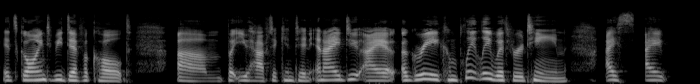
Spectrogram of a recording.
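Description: A woman's voice: mid-range voice, normal speed, bright, forceful tone, dry recording, studio quality. A woman in her thirties co-hosting a casual chat, blunt and swearing, reading parenting tips aloud with exasperated asides. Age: 30s. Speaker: podcast co-host.

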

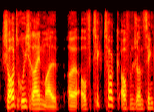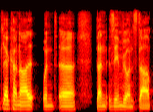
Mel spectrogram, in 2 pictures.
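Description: A man with a fairly low voice chats as an interview guest. He is casual and easygoing in his wording, and the sound is very dry with no room around it. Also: animated, unhurried, a bit bright, dry recording, muffled recording.

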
